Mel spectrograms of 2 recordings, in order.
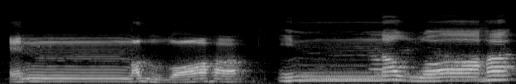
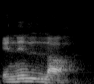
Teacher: زبر یا پیش ہو، دونوں صورتوں میں آپ نے اس کو ذرا ابھر کر بھر کے بولنا ہے، بھاری کر کے بولنا ہے، اور اگر پچھلے حرف پہ زیر ہو تو پھر نرم کر دینا ہے، لیکن یہاں چونکہ زبر ہے، ان اللہ، ان اللہ، اور اگر زیر ہوتا تو ان اللہ، پھر ہم نے اس کو بھاری نہیں کرنا تھا۔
